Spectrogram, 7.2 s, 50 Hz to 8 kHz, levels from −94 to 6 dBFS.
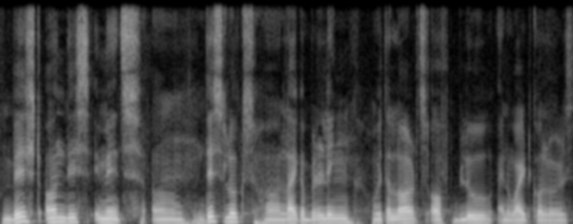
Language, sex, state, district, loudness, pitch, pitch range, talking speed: English, male, Sikkim, Gangtok, -18 LUFS, 120 Hz, 110-130 Hz, 160 wpm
